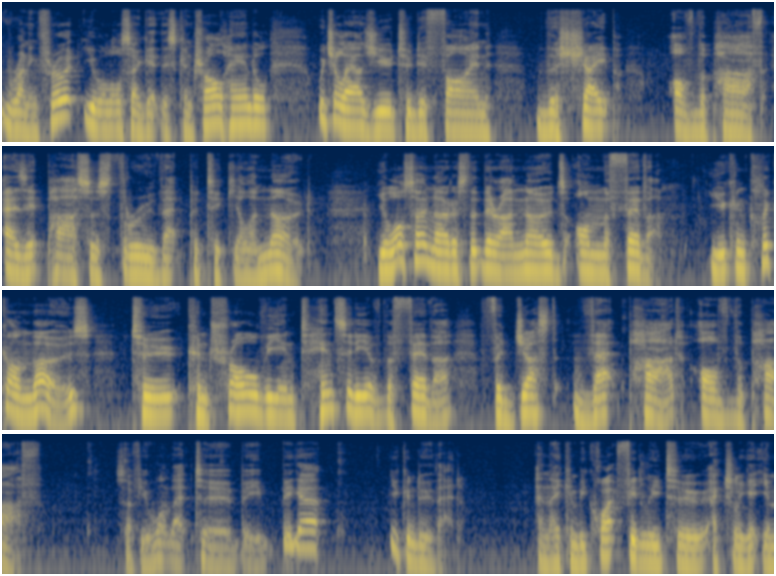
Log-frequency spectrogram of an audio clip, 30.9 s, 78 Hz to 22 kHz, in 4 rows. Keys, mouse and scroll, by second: 2.2-11.0 drag, 15.3-17.5 drag, 21.7 click, 24.1 click, 25.4-26.7 drag, 28.1-30.5 drag.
